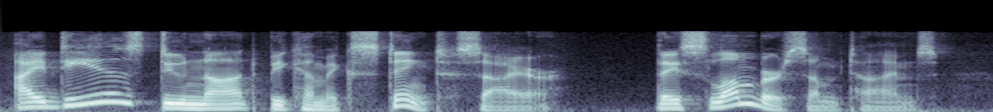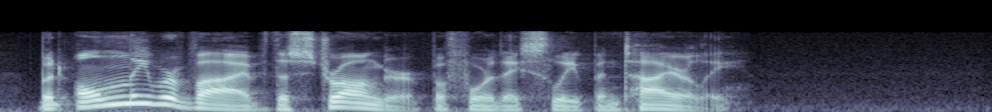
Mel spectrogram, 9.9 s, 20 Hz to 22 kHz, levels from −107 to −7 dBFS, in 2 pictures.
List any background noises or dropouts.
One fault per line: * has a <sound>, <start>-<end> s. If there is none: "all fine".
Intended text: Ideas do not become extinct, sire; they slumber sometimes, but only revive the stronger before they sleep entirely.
all fine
